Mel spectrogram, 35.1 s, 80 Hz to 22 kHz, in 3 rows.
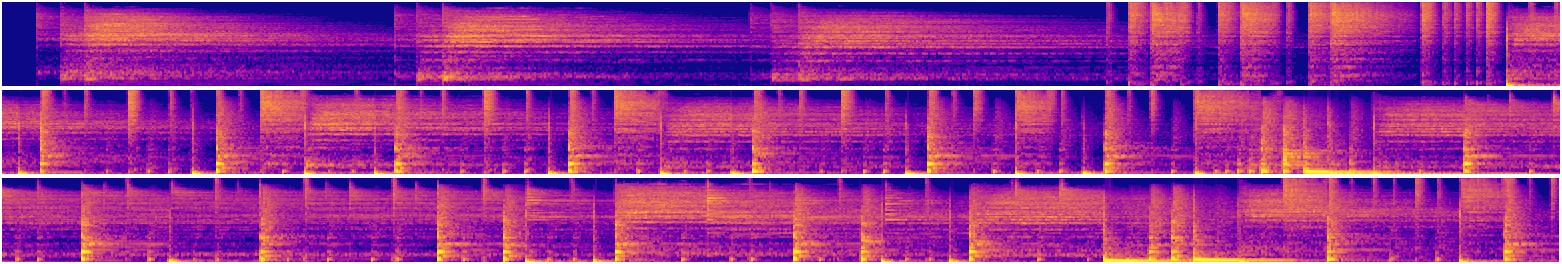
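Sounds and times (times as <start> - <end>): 
crash cymbals: 0.4 - 35.0
hi-hats: 8.3 - 31.9, 32.6 - 35.0.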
